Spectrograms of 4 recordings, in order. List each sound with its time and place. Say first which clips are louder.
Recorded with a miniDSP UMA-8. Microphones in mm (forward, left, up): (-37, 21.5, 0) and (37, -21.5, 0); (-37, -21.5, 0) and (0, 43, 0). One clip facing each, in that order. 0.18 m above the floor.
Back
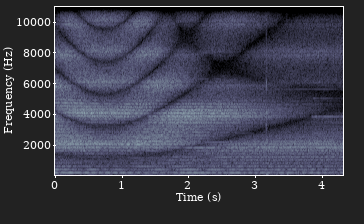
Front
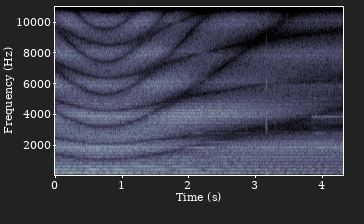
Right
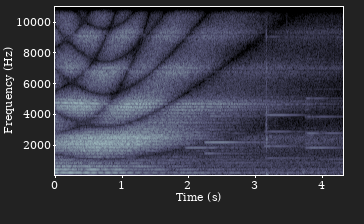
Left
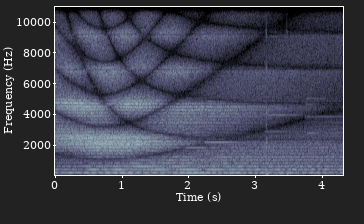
0.0 s a drone: front 7 dB, right 3 dB; 75° right; by 4.3 s 45° left
3.2 s a thud: front 3 dB, left 14 dB; 15° left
